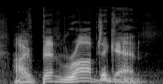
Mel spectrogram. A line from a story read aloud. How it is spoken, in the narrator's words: His father ... exclaimed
